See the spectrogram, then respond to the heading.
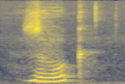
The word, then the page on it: sound: /saʊnd/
